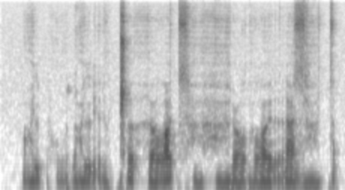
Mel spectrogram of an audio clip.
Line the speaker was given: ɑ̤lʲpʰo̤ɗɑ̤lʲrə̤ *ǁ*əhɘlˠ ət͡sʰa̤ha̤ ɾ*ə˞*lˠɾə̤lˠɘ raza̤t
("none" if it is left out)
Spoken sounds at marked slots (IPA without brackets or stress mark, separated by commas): ǁ, ə˞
